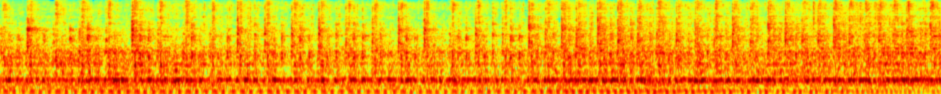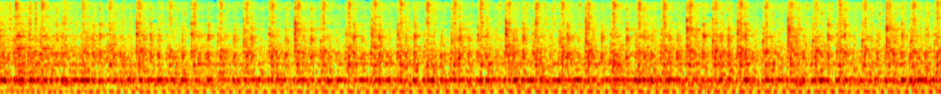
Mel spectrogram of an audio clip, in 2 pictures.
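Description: Loud, steady idle with a fine, fast rattle buzzing through the engine note and no clear change; a rattle of unknown origin.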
